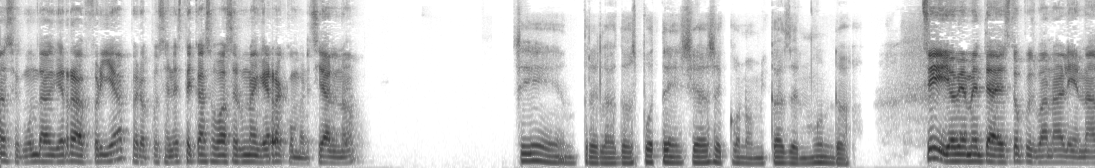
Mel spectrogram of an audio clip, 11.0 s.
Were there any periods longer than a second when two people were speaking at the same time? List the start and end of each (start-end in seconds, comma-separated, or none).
none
